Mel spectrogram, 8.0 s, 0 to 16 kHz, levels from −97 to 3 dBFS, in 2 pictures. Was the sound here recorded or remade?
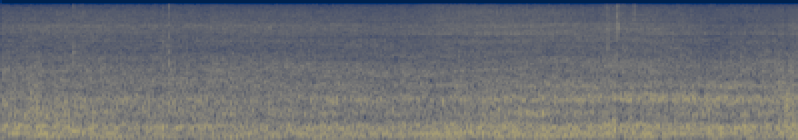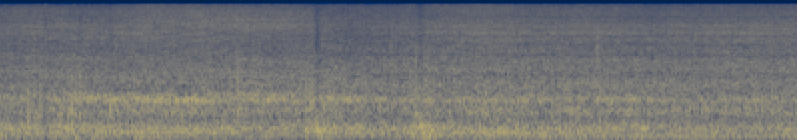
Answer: remade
